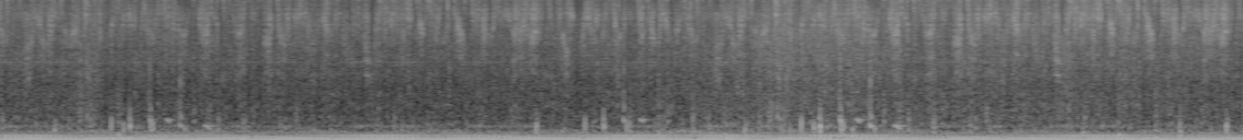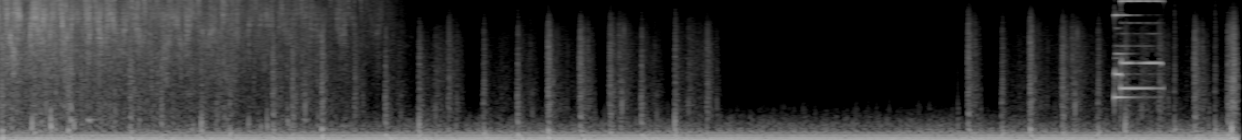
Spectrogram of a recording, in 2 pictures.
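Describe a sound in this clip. Footsteps patter on soft sand.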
